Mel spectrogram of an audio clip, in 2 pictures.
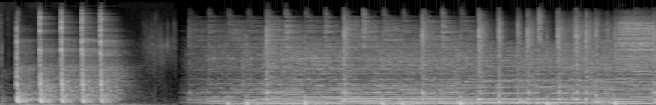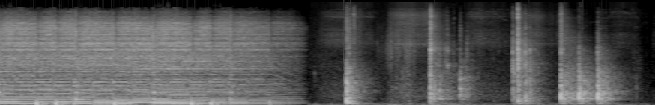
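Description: Drill boring holes in a steel bracket for a Sportster headlight mount, a sustained loud motor drone for about ten seconds, bracketed by sharp metallic knocks and clunks of handling the workpiece, with no talk.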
